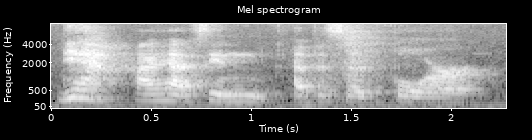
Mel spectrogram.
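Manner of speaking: usual speaking voice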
